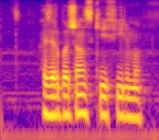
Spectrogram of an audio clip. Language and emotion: Russian, neutral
